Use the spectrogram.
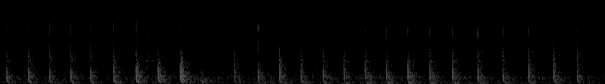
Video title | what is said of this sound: Hard Dough Bread from scratch | that doesn't sound hollow they're done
